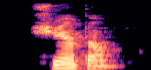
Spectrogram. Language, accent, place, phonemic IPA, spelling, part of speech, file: French, France, Lyon, /ʃɥɛ̃.tɑ̃/, chuintant, verb, LL-Q150 (fra)-chuintant.wav
- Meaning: present participle of chuinter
